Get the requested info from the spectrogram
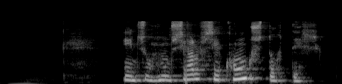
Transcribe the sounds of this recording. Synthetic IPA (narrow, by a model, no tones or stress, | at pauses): ejnsɔɦunsjawlvsjɛkʰowŋkst̪owht̪ɪɾ̥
